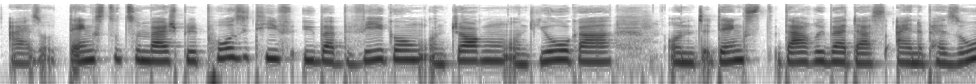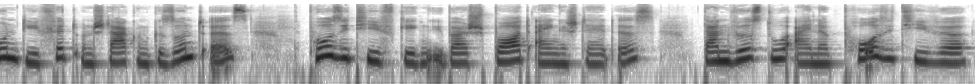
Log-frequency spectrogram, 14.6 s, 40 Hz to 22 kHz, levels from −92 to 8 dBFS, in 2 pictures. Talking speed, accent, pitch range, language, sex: 145 wpm, German, 200-255 Hz, German, female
